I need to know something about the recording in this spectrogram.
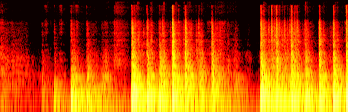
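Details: Renault Duster door: taps give hollow, buzzy knocks with a loose rattle after each hit, an inner reinforcement come unstuck from the door skin; fix is resealing it with windscreen sealant or silicone.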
